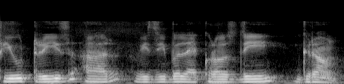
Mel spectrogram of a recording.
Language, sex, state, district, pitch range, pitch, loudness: English, male, Gujarat, Valsad, 120-130 Hz, 125 Hz, -16 LUFS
